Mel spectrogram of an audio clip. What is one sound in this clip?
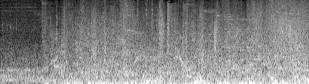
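Magic blasts and spell effects crackle and burst in a busy fight.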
